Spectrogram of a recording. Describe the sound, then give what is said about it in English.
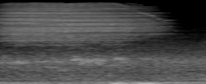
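A deep inhale during a yoga breathing exercise comes as a soft, faint, airy hiss of drawn breath, steady for about two seconds with a couple of slight nasal bumps near the end. “Let's take a nice deep inhale here.”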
